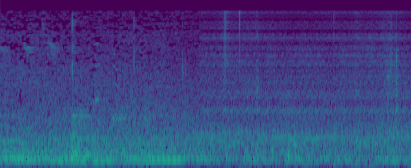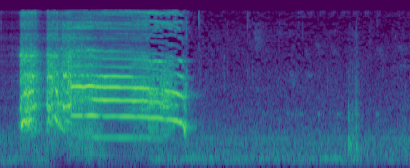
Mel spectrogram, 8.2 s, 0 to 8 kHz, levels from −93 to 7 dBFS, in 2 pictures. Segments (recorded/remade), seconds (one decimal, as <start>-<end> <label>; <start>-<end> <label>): 0.0-2.0 recorded; 2.0-5.6 remade; 5.6-8.2 recorded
